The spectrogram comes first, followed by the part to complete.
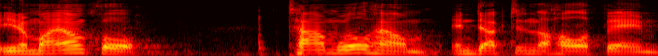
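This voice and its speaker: An American-accented man speaks very fast in a fairly high pitch, with ordinary pitch variation against a quiet background. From US Midwest, Lorain, Ohio. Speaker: hall of fame inductee, former athlete. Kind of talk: acceptance speech.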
